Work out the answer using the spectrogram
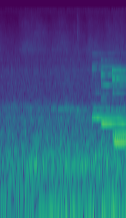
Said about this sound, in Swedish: Nästa, Stadshagen. Jag tar tunnelbanan till Stadshagen som ligger på Kungsholmen.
